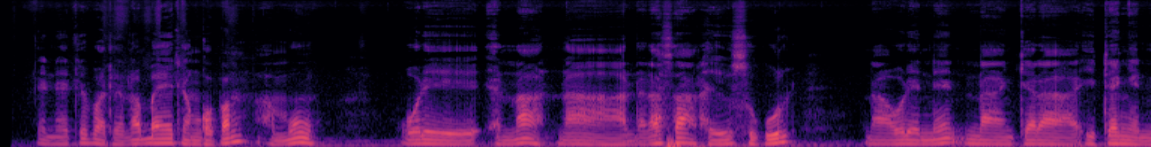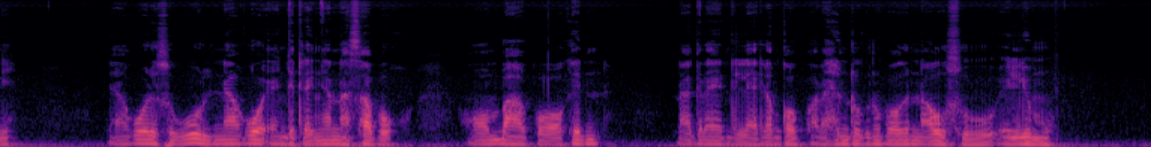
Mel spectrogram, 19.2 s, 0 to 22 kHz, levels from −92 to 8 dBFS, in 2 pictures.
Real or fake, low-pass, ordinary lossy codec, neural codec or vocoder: real; none; none; none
